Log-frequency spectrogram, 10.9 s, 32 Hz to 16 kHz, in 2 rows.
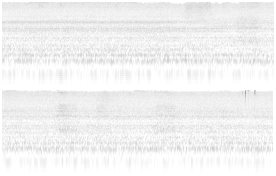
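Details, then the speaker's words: LF Bros 5KW diesel heater just kicked on, room about 80°, warming up: steady low hum with even fan rush, loud during heat-up process but smooth, expected to quiet once at temperature; normal. "initially it may get a little loud because it's doing its whole heating up process but once it reaches temperature it should quiet down"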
